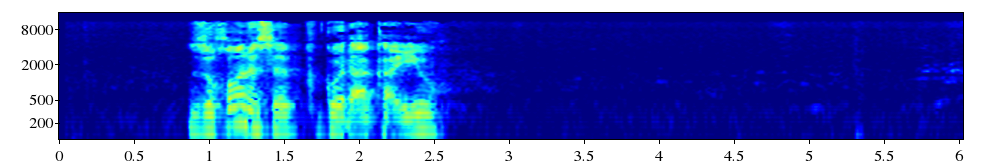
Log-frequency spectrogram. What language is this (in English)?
Tigrinya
